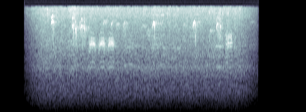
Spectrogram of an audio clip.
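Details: A black-capped chickadee flock calling from willows along a creek at Spokane Bay on a hot, smoky afternoon near early fall migration: thin, high chips and short call notes scattered through a steady hiss.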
